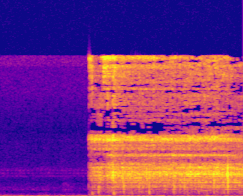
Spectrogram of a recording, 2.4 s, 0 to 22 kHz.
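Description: The needle of a wind-up RCA Victrola's soundbox is set down on a spinning 78 rpm record about a second in, giving steady surface hiss and crackle with a few clicks from the lead-in groove. A low rumble runs underneath.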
